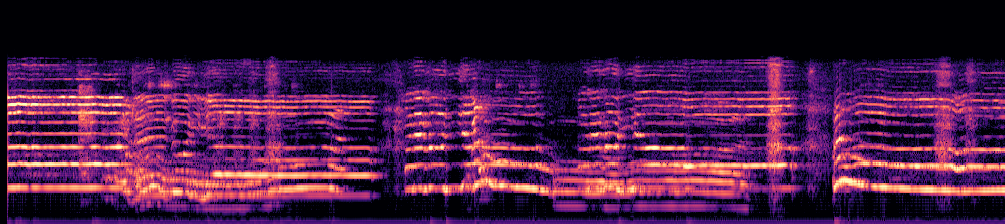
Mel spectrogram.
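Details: Pet Schnauzer indoors howls along as a woman practises singing Hallelujah; long wavering tonal howls rise and fall, overlapping with her voice, with brief pauses between phrases.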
